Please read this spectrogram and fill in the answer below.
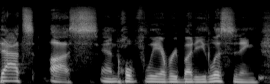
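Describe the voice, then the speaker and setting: A man with an American accent talks at a moderate pace. The recording is very clean and the background silent. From US. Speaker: podcast co-host. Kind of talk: casual chat.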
